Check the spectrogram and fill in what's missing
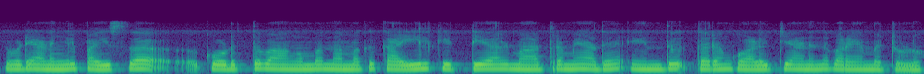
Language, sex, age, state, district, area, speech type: Malayalam, female, 18-30, Kerala, Kozhikode, urban, spontaneous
